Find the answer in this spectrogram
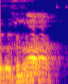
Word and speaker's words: Tanakh: The Tanakh, is pronounced Tanakh, also is the Mikra, which is Mikra, is the canon of the Hebrew Bible.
